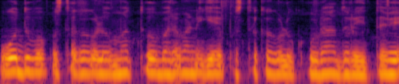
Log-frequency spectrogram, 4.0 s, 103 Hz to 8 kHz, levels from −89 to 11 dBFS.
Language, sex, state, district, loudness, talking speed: Kannada, female, Karnataka, Shimoga, -18 LUFS, 105 wpm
